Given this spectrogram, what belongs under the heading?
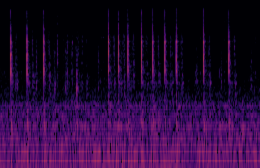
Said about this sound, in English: Ted touched the home key on his keyboard. Nothing happened. So he touched it again and waited.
